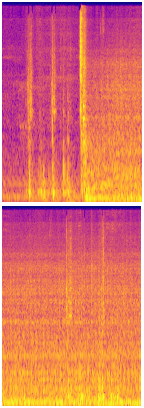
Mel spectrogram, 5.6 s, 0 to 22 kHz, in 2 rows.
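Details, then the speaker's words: 1977 Chevy Big Ten pickup with a 350 V8 and granny gear, cold start after sitting: a few gas pedal pumps and clicks, then it catches at once into a rough idle; faulty choke causing hard cold start, neutral safety switch also broken. "the chokes messed up on this truck and so you usually have to pack the gas a couple times to get it to start"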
